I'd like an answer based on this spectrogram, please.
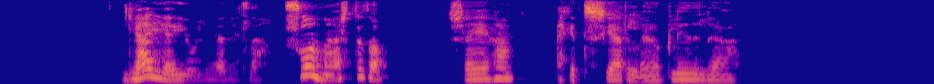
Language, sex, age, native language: Icelandic, other, 40-49, Icelandic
